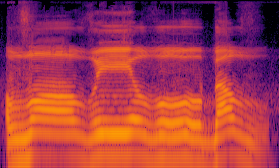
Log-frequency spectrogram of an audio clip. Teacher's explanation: kalau d itu tebal dia ada udara di dalam mulut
